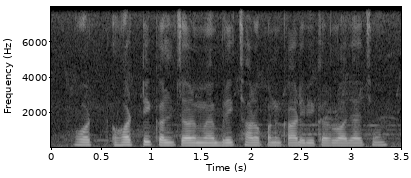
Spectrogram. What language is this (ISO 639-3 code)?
mai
